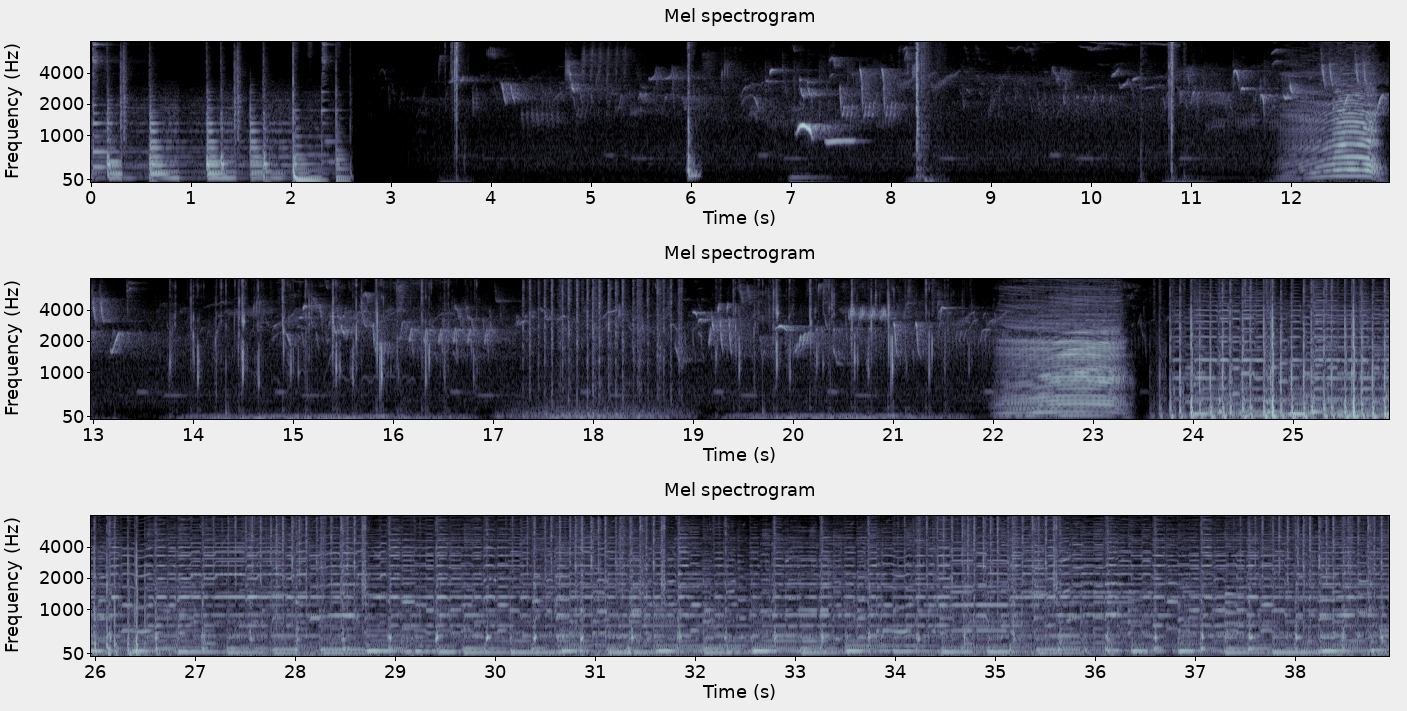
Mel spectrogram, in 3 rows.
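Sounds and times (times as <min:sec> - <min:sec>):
bird chirps and clicks: 0:03.5 - 0:03.9, 0:10.4 - 0:11.3, 0:13.6 - 0:22.0, 0:25.6 - 0:28.8, 0:30.2 - 0:31.8, 0:34.1 - 0:35.7, 0:37.4 - 0:38.9
cow mooing: 0:11.9 - 0:13.0, 0:22.0 - 0:23.4.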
